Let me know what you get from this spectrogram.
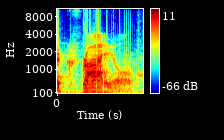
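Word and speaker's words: Krile: how they named her cryle rhymes with trial just like Hannibal and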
